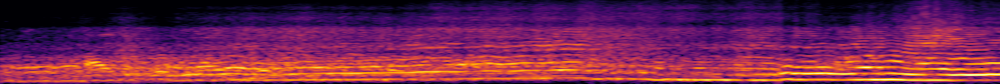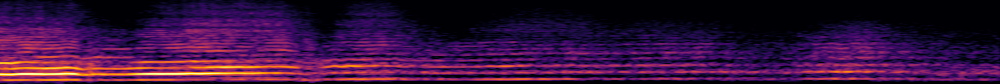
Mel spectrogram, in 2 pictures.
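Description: Open sports-prototype hill-climb race car at full throttle, its engine rising and falling in pitch through gear changes as it comes through a bend. It is loudest about five seconds in as it passes close, then fades away up the hill.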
